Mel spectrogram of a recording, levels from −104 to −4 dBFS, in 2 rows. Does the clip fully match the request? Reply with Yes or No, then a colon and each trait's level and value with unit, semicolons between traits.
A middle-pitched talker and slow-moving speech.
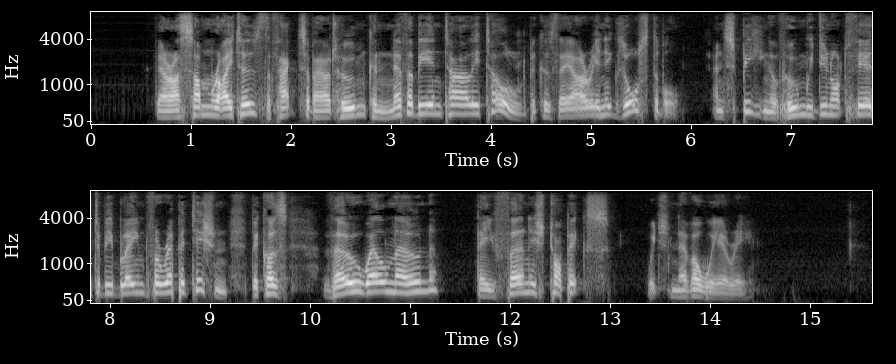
No: medium, 180 Hz; average, 155 wpm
